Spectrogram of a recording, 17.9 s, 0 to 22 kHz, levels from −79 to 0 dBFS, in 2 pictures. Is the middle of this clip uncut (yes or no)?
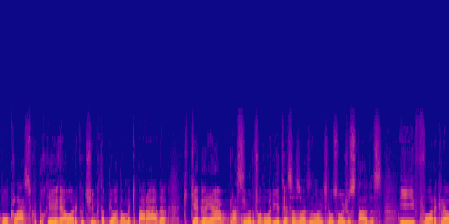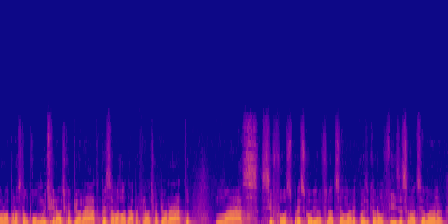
yes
